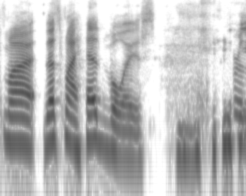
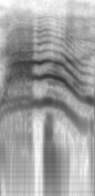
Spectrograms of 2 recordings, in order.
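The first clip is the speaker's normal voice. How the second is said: high loud mock scream; hammed-up labour cry, high and loud; 9 dB louder than usual. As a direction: yelp like a woman in labour. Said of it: "you're like".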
